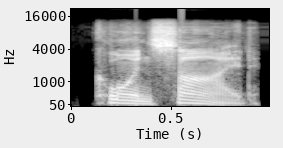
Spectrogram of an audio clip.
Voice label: "coincide", American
